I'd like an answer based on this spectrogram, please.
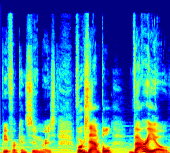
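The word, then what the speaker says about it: Varjo: for consumers for example vario right now which apparently is the correct way to pronounce it and not vargo is now going to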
